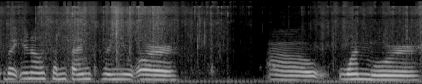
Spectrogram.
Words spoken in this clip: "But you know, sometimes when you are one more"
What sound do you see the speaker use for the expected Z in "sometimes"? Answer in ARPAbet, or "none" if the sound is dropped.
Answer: S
